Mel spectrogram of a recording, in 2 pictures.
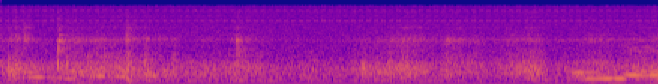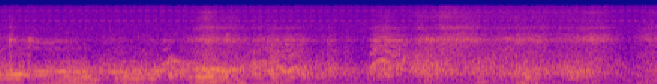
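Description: A person's low, indistinct voice, strongest in the middle, with a few faint clicks.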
